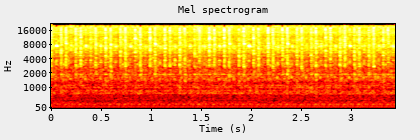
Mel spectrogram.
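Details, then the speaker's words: 1972 GMC tow truck parked since 2003, first run after sitting 22 years, possibly no thermostat, no blow-by: even idle with a steady pulse, no stumbles or misses; healthy engine, though a small exhaust leak is suspected. "Boy, that sounds beautiful. That's a sweet little motor."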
